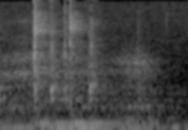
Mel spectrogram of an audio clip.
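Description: A few quick keystrokes on a computer keyboard as a web address is entered into a browser, clicking close and fairly loud over a steady low hum.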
